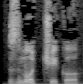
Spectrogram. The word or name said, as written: smoccicare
